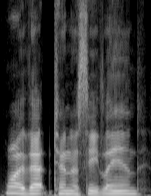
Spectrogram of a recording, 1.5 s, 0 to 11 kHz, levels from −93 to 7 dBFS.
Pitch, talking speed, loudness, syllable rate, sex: 160 Hz, 160 wpm, -18 LUFS, 4.6 syllables/s, male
